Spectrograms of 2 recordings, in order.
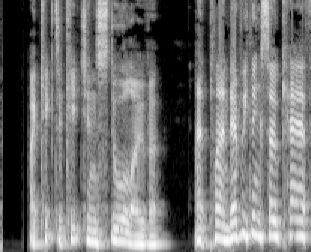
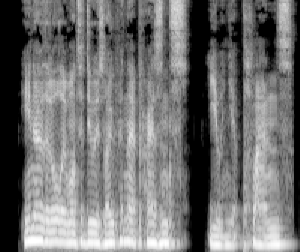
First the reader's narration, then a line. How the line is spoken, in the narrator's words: scoffed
